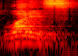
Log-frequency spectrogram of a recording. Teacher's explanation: Ao tentar conectar o som em what is, a junção da letra T com o som da vogal I da frente vai soar como ri, ri. Tal como na palavra portuguesa perito.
